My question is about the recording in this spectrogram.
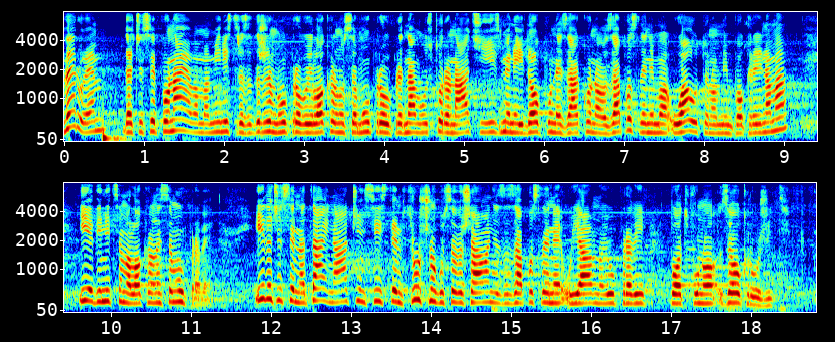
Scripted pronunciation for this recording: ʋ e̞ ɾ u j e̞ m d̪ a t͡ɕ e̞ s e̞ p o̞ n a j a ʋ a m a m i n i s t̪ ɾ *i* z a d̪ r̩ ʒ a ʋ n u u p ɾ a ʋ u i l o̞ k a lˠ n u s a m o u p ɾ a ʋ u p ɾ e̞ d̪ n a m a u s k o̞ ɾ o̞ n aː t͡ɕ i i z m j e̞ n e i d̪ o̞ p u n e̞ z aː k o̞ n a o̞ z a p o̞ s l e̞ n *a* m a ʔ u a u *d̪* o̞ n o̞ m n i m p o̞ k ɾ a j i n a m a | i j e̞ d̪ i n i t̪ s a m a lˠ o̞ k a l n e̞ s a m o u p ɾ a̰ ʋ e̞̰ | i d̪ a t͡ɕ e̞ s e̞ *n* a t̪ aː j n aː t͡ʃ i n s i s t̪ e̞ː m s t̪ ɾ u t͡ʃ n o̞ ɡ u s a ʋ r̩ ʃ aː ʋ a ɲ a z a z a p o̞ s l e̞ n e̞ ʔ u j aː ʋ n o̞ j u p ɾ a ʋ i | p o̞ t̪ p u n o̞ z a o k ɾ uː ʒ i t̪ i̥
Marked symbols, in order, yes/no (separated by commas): no, no, no, yes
